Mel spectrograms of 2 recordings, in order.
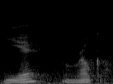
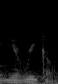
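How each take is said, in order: First: The middle syllable sounds like 'ro'. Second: The middle syllable sounds like 'ree'. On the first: The speaker calls it right. "It's honestly a very simple name" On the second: The speaker calls it wrong. "I hate when people see the spelling of my name and they go Eureka"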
